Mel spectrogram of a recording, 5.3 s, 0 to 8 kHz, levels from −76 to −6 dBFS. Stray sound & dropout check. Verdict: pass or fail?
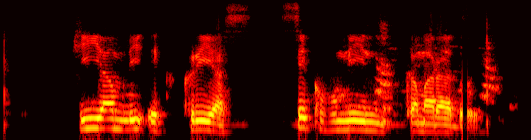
fail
